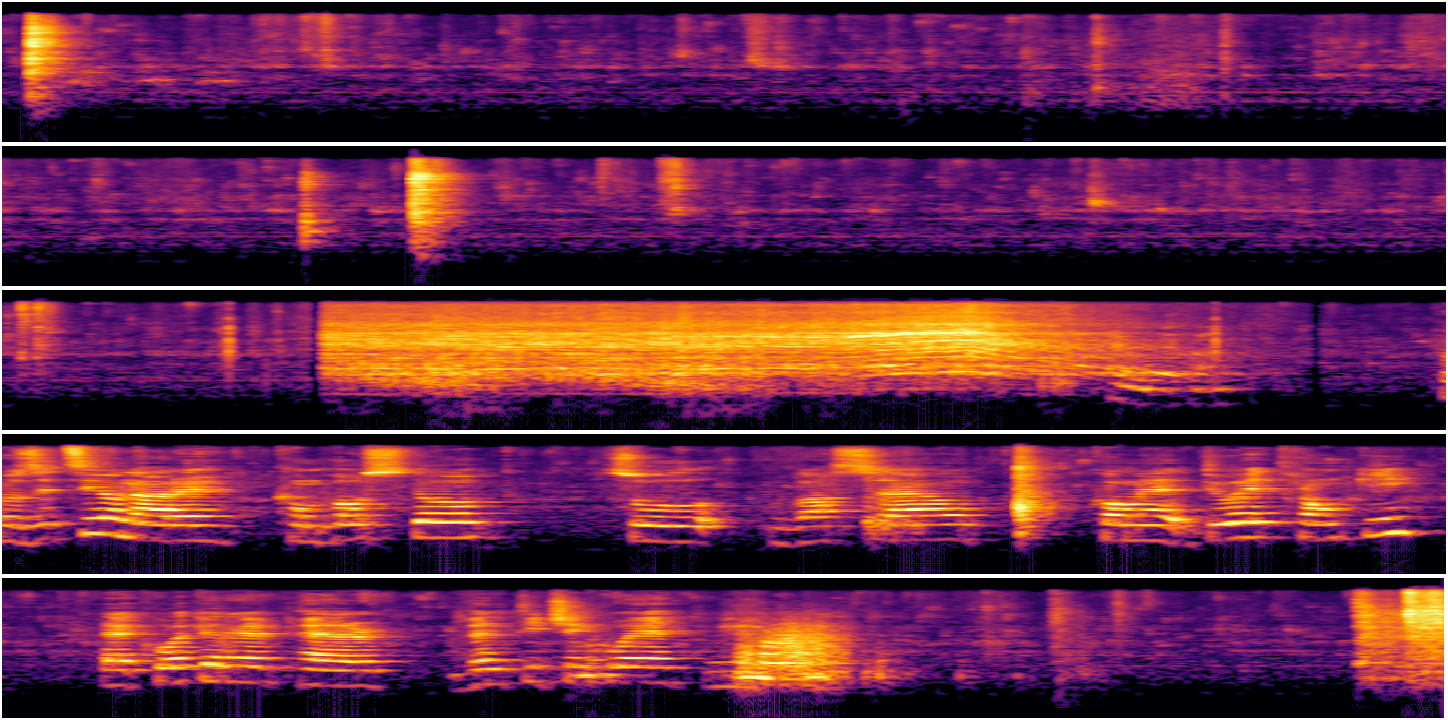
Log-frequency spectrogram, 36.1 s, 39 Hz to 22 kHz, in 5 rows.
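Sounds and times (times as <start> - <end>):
electric kitchen motor running: 16.0 - 20.8, 35.7 - 36.0.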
